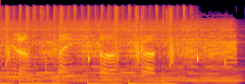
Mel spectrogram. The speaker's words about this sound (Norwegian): Elsker den jingeren. Ja, den Elsker den jingeren. Den er jævla fin. Begynner du å vokse på deg, den? Ja, jeg elsker den. Så jeg må laste den opp på telefonen min, så jeg kan høre på den på repeat.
